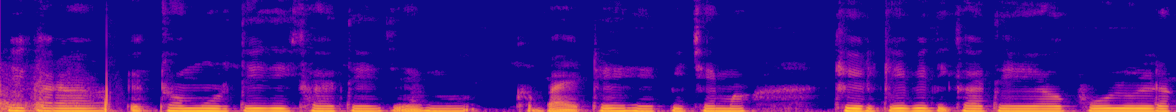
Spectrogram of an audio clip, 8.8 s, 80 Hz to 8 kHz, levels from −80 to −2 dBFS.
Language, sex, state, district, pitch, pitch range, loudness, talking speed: Chhattisgarhi, female, Chhattisgarh, Jashpur, 180 Hz, 175-185 Hz, -20 LUFS, 135 wpm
